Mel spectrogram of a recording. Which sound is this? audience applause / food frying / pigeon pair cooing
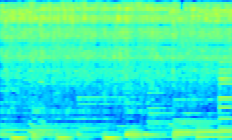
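food frying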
